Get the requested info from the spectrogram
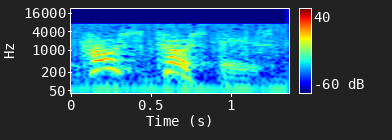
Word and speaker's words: Post Toasties: Posties, or Host Posties, or that is Roast Coasties, I mean Toast Posties, presents, or present... – Hey, get the name right, my confused friend. It's Post Toasties.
